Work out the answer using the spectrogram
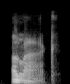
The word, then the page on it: alack: British English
